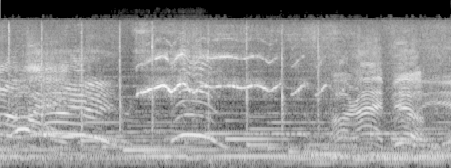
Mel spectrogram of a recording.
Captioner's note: cheers & whistles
